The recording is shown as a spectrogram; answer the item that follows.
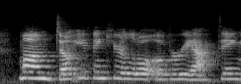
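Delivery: ordinary delivery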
